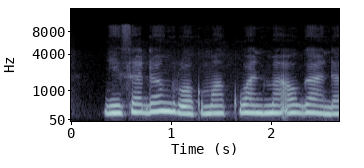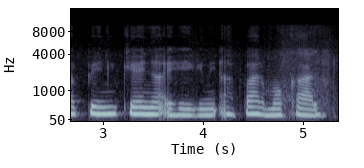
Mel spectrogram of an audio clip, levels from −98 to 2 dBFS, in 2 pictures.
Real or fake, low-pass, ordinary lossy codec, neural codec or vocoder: fake; 9.9 kHz; none; vocoder, 22.05 kHz, 80 mel bands, WaveNeXt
